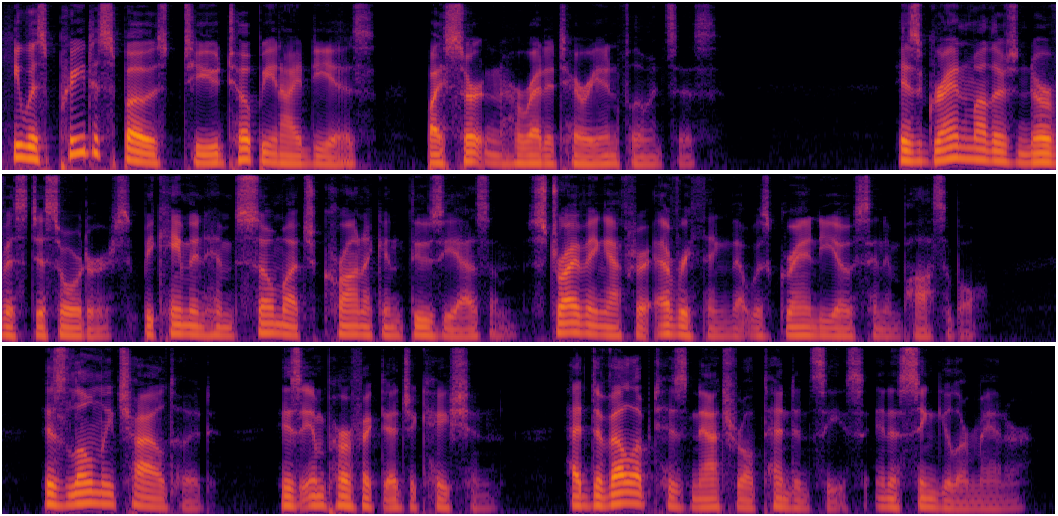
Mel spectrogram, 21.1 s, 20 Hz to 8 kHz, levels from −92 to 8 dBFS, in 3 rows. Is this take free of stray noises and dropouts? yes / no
yes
